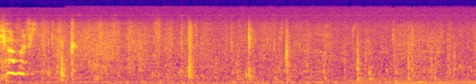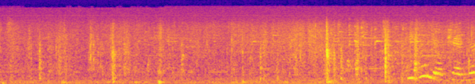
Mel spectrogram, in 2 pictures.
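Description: Footsteps thud and knock on a hard floor.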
